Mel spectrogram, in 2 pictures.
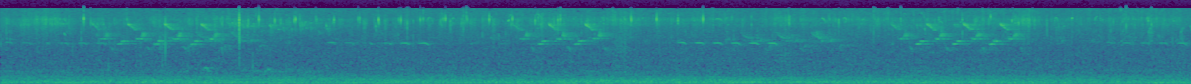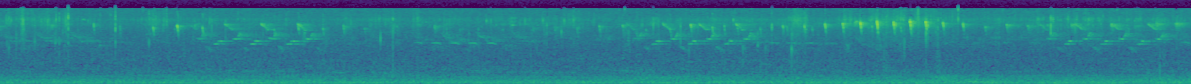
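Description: A songbird singing short phrases of quick high chirping notes, repeated about every two seconds, over a steady low outdoor rumble. A louder, higher run of notes comes near the end.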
